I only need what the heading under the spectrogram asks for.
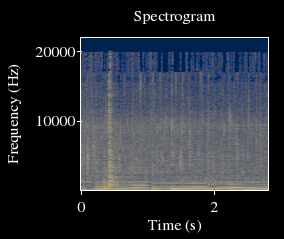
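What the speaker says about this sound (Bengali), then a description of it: "এবার গ্যাসটা বাড়িয়ে দেবো, পেঁয়াজটাকে হালকা ভেজে নিতে হবে" Onions fry in oil in a pan on a gas stove, a steady soft sizzle heard beneath a sustained tonal background hum.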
